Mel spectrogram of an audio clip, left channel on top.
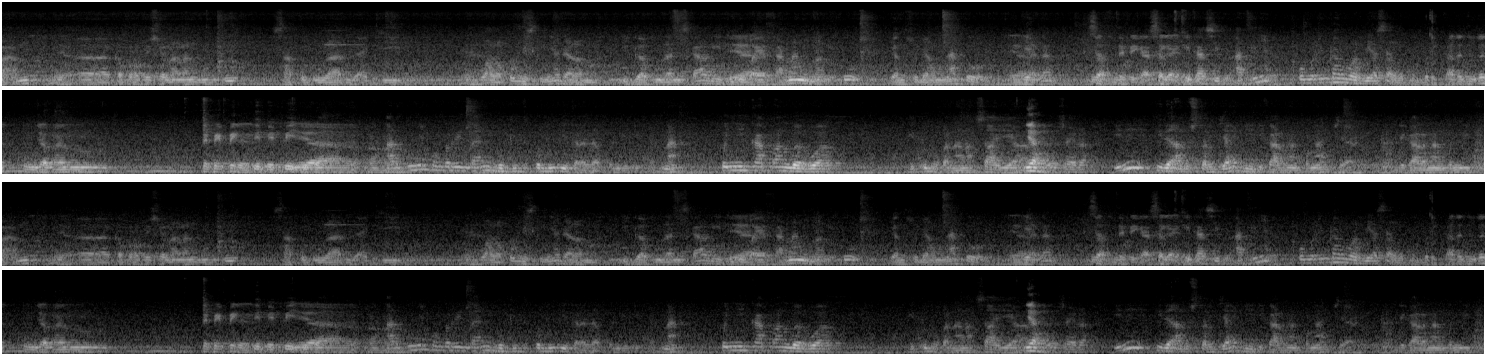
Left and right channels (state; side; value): quieter; right; 6.8 dB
